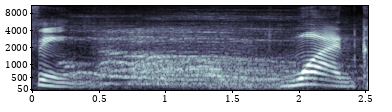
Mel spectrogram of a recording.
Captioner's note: crowd wooing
